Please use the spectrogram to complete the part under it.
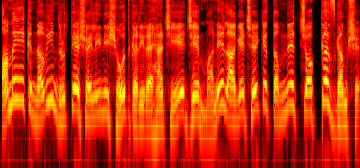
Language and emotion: Gujarati, happy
